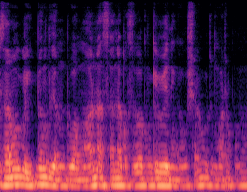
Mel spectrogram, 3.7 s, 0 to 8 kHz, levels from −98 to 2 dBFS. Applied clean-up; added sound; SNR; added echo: none; none; none; reverberation time 0.4 s.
